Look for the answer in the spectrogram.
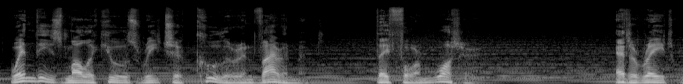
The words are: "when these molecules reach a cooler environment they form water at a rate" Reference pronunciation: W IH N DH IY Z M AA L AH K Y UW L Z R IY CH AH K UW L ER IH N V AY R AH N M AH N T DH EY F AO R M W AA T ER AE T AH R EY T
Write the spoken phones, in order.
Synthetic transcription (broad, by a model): W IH N DH IY Z M AA L AH K Y UW L Z R IY CH AH K UW L ER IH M V AY R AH N M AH N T DH EY F AO R M W AA T ER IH T AH R EY T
